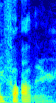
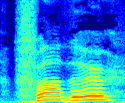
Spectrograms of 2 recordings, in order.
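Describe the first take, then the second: First: Mock-solemn low. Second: Higher and louder, a hammed-up cry; mock plea. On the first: Apologizing to her dad, a hushed low Father. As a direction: lower and softer, a hushed apology. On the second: Pleading to her listening dad, a hammed-up loud Father. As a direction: call out Father in mock despair.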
